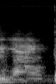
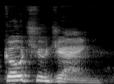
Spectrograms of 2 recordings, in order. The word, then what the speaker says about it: Gochujang: As we reach towards the bottom of the bracket, we've got duck sauce going up against Goku Jang. – Listen, Gochujang. – Duck sauce. – Gochujang. Yeah, like what I. That's what I said. – Pronounce that for us, would you? – Gochujang.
